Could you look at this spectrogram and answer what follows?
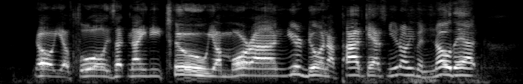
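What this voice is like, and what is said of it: Mocking voice of critics. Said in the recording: “I'm mimicking those of you who are making fun of me”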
